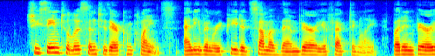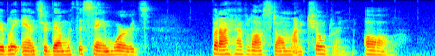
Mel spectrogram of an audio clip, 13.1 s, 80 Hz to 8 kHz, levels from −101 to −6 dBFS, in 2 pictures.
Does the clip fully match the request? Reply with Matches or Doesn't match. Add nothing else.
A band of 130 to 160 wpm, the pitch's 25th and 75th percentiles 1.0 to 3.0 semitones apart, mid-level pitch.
Matches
